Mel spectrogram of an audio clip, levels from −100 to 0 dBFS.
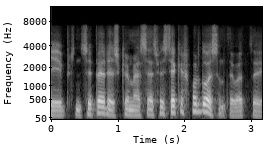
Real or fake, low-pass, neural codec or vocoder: fake; 7.2 kHz; codec, 16 kHz, 0.7 kbps, FocalCodec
